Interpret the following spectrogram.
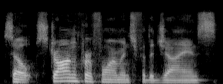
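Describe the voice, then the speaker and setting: A young American man co-hosts a podcast in a clean, echo-free studio, casually chatting about basketball results with lots of fillers and restarts. His voice sits fairly low, a bit bright, at a measured pace.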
